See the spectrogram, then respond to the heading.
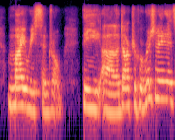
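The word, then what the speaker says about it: Myhre: So I'm going to tell you about a syndrome that I'm passionate about called Myrie syndrome. the doctor who originated. She's Scandinavian descent. Some people pronounce it Mir.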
